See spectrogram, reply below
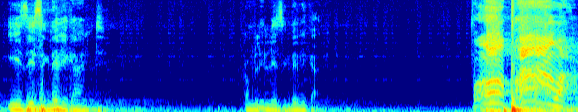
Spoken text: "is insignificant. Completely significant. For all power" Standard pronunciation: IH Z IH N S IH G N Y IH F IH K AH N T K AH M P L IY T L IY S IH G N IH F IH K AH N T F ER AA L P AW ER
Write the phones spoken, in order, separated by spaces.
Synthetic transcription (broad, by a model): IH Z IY S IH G N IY F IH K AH N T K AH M L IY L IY S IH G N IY F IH K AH N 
